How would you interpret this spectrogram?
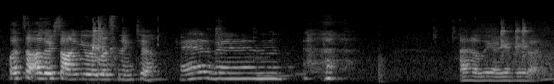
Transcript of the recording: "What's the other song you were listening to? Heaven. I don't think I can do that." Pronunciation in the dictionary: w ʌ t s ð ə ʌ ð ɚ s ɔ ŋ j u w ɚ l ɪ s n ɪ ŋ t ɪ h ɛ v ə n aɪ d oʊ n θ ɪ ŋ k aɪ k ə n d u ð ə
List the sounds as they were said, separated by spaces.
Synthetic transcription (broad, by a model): w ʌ t s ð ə ʌ ð ɚ s ɔ ŋ j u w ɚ l ɪ s n ɪ ŋ t ɪ h ɛ v ə n aɪ d oʊ n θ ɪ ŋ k aɪ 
